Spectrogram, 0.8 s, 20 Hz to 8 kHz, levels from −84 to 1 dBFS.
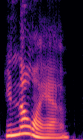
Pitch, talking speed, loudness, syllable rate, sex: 265 Hz, 290 wpm, -15 LUFS, 6.1 syllables/s, female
